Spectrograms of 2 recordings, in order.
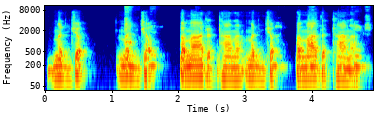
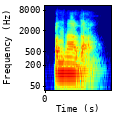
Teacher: So you hesitate over the p. You simply double it by saying Appamada. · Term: a double P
